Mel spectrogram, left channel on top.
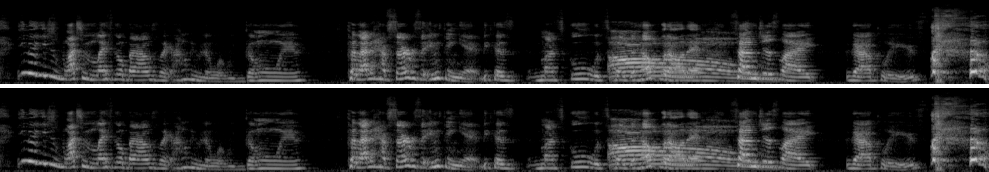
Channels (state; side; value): identical; both; correlation 1.00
